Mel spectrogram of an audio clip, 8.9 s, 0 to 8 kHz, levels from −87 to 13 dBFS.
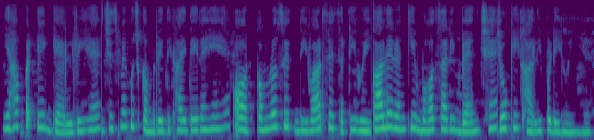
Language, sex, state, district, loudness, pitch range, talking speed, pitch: Hindi, female, Jharkhand, Sahebganj, -28 LUFS, 215-265 Hz, 220 wpm, 240 Hz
